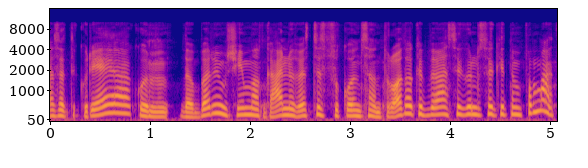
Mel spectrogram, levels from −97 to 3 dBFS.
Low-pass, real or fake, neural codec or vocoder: 9.9 kHz; fake; autoencoder, 22.05 kHz, a latent of 192 numbers a frame, VITS, trained on many speakers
